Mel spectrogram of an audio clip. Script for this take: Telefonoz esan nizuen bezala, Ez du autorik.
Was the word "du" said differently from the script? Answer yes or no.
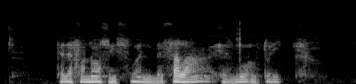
no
